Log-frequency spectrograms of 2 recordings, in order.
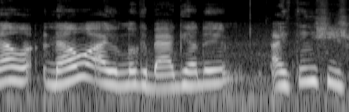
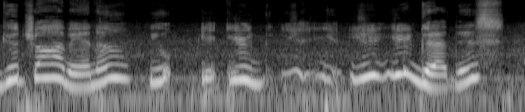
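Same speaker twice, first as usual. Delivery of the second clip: imitated principal praise; 5 semitones higher than usual. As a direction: praise haltingly in a lightly put-on high voice. Principal voiced praising the favoured girl.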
